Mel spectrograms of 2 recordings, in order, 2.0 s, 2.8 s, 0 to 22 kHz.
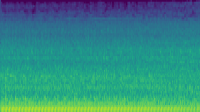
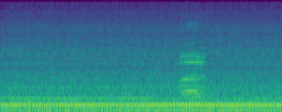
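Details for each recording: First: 1989 Toyota Land Cruiser FJ62, 3FE engine, first start just after a desmog/EGR delete: steady, evenly spaced low idle pulses, no misses or hunting; owner says it feels peppier and he can now hear air moving, as if it breathes. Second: 1989 Toyota Land Cruiser FJ62, 3FE engine after desmog/EGR delete, back from a test drive: steady even hum idling noticeably high; owner expects the computer to relearn and settle, otherwise suspects another unknown issue.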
